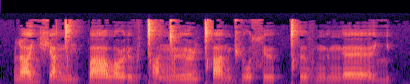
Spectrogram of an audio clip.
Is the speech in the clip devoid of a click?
no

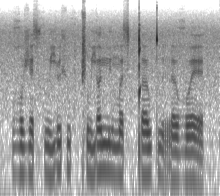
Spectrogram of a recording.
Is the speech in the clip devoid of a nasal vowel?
yes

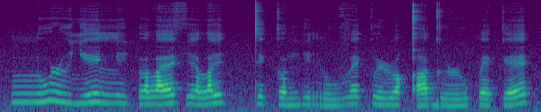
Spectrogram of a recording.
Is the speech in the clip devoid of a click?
yes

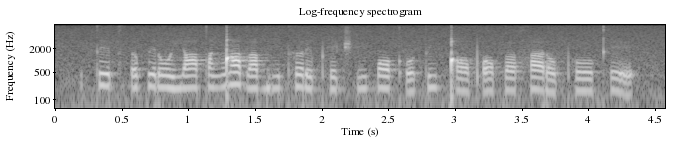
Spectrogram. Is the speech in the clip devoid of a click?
no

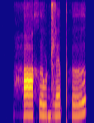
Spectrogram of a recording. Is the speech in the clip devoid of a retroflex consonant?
no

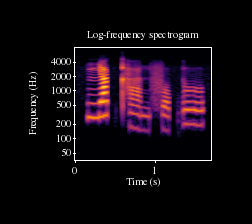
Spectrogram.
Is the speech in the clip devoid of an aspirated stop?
no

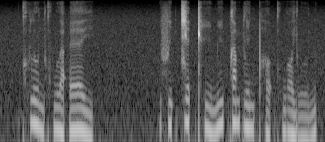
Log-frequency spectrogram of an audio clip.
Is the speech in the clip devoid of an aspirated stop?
no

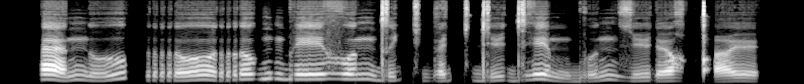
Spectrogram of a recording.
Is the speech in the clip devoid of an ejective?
no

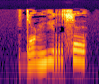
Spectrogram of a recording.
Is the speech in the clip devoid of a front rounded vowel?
no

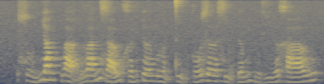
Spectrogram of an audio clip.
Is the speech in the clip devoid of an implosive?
no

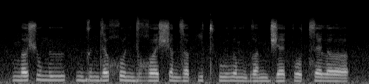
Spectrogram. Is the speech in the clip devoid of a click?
yes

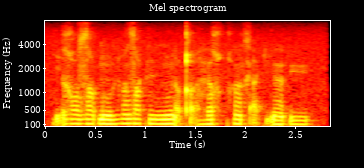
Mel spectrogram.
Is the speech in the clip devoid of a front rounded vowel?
no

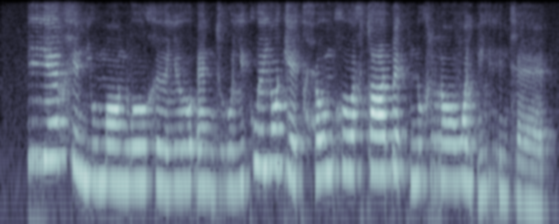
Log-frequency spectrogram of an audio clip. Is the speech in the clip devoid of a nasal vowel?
yes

